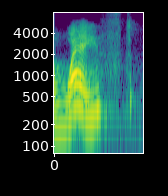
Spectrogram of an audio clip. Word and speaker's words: waste: A waste of time. Waste, aunque se escribe con A, se pronuncia como si fuese E-I. Waste.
